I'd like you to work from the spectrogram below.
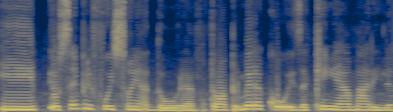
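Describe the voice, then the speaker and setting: Someone speaks at a fairly slow pace with a northeastern Brazilian accent. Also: woman. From Brazil, interior of Rio Grande do Norte. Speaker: doctor and business mentor. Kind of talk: podcast interview.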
